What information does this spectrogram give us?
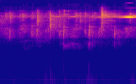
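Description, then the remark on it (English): A group of people clapping together for Jesus, a dense patter of overlapping claps, fairly quiet, with no voices over it. “Clap for Jesus.”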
